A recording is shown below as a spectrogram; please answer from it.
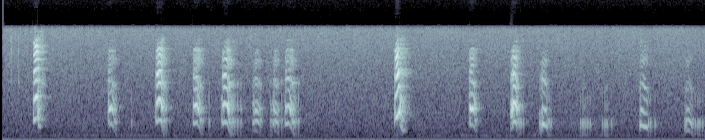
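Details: Year-old Alaskan Klee Kai at home barking at a cat it wants to play with; short, sharp, yappy barks in irregular clusters, some in quick runs of three or four, with pauses between.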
